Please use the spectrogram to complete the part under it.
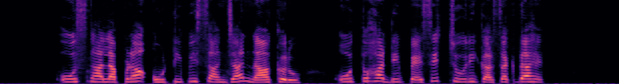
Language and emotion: Punjabi, fearful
